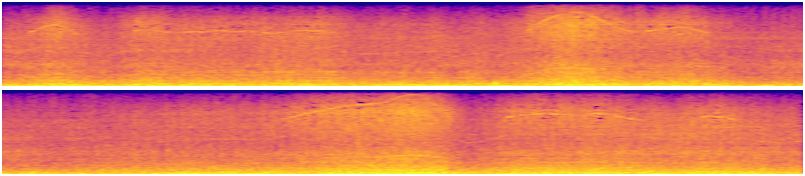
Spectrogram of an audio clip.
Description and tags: wind.loop
Wind recorded close to a window.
